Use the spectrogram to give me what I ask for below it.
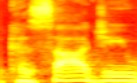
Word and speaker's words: Khashoggi: So the reaction since that reporter, I believe I'm pronouncing his name correctly, Khashoggi, was murdered by the Saudis in like the Saudi embassy in Turkey, which is pretty insane.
